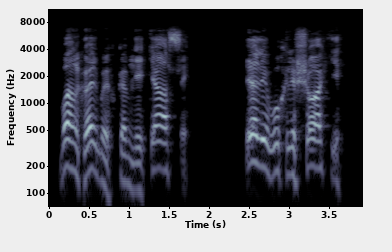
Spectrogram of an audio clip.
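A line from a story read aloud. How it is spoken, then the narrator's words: Gloomy peasant man. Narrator (Russian): мрачно добавил мужик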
